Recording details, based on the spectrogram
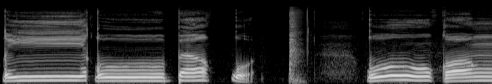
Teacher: huruf qaf ini keluarnya huruf berasal dari pangkal lidah, yaitu pangkal lidah itu lidah bagian belakang, itu ditempati 2 huruf, yaitu huruf qaf dan huruf kaf.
